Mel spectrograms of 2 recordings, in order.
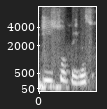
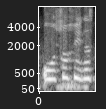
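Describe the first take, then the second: First: The word begins with an 'ee' sound. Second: The word begins with an 'oh' sound. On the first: The speaker calls it right. "इसको हम बोलेंगे ईसोफेगस। ओ silent है।" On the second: The speaker calls it wrong. "इसको ओसोफेगस नहीं कहेंगे"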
